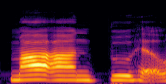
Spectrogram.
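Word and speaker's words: maith an buachaill: The pronunciation is Ma an Buhil.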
